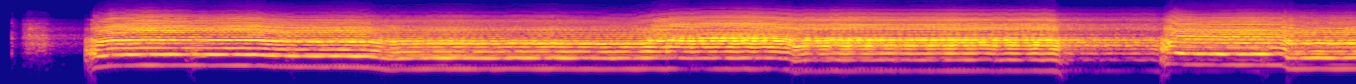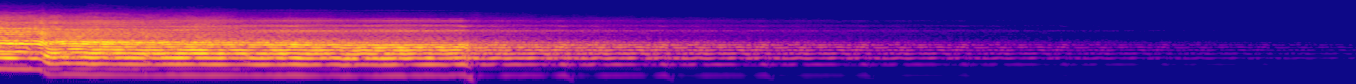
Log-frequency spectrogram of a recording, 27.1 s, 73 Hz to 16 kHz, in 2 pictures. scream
0.2s 21.4s

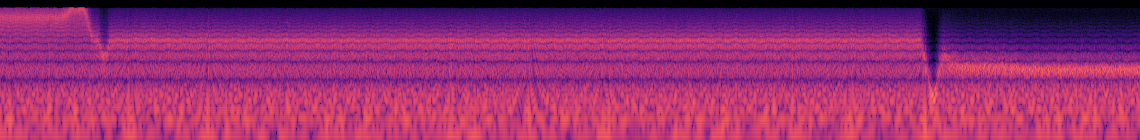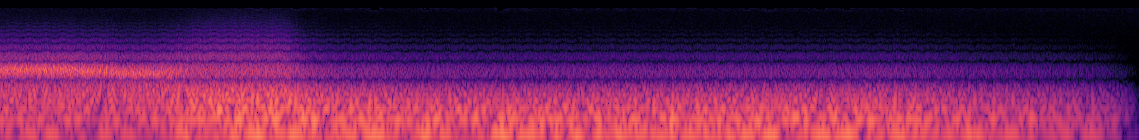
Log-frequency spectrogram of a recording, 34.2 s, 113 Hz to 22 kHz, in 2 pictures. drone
0.0s 23.4s

